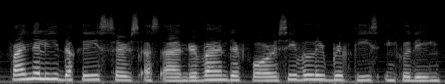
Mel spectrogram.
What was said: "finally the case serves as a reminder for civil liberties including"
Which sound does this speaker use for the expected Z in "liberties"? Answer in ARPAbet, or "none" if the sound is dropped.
S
